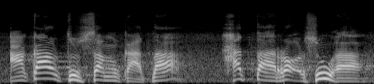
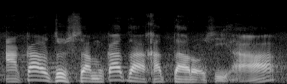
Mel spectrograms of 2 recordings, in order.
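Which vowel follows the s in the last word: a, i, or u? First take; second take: u; i. First: The last word has a u vowel after s. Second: The last word has an i vowel after s. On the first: The last word starts a new clause with an implied predicate. "Boleh juga dibaca rofa" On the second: The word hatta acts as a preposition. "roksi sinnya dibaca si kan jer"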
